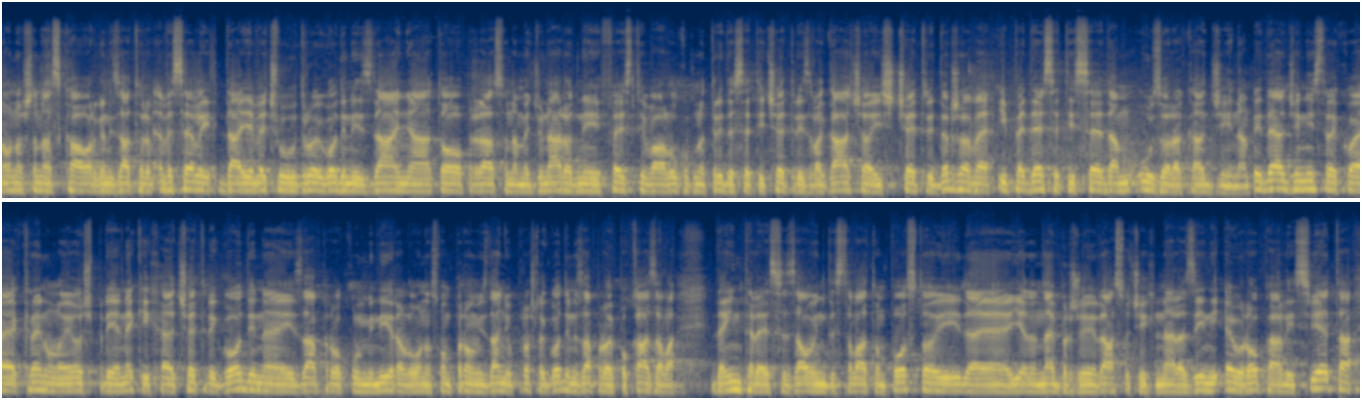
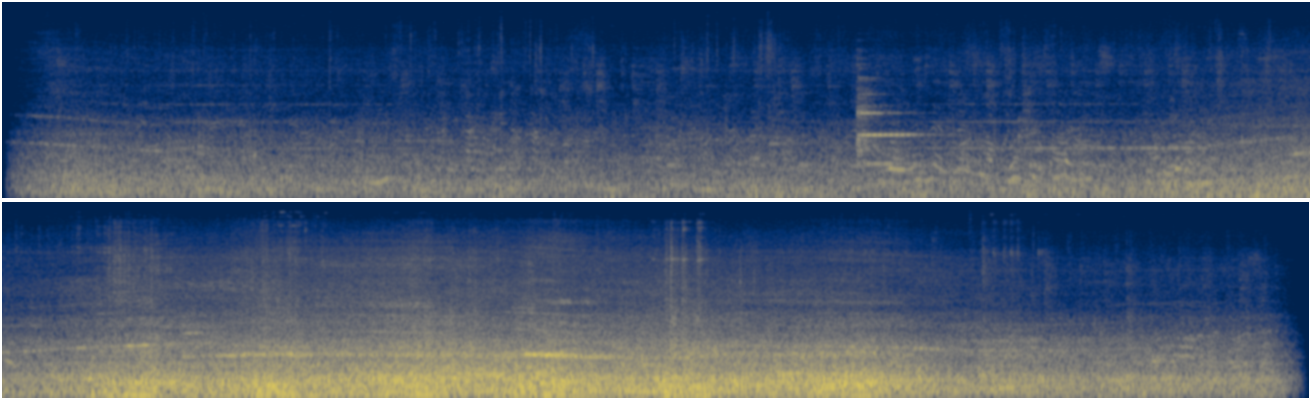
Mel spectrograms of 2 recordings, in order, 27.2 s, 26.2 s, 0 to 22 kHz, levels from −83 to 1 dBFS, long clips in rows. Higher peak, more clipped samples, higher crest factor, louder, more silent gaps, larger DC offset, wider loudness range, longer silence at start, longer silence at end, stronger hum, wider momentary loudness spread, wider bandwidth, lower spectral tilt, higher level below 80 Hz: about the same, 0 dBFS vs 0 dBFS; neither; about the same, 14 dB vs 18 dB; first, -14 LUFS vs -18 LUFS; neither; neither; second, 1 LU vs 20 LU; second, 0 s vs 0.2 s; second, 0 s vs 0.2 s; neither; second, 3 LU vs 21 LU; about the same, 16 kHz vs 15.5 kHz; second, -5.5 dB/octave vs -8 dB/octave; second, -48 dBFS vs -28 dBFS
